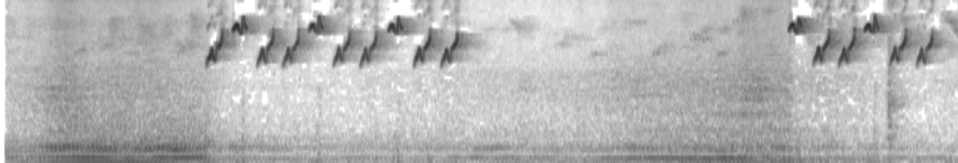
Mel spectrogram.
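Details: Cinereous tit song, known locally as gacor singing, used as a lure to attract birds: a fast run of about ten sharp, high, downslurred whistled notes, then a pause and a second burst, over low background rumble.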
